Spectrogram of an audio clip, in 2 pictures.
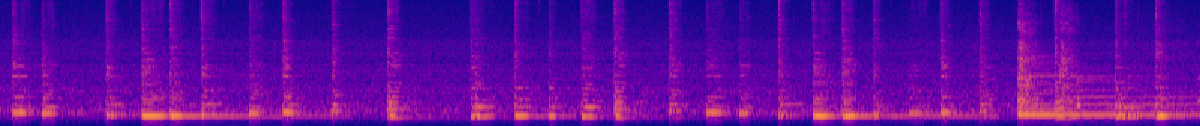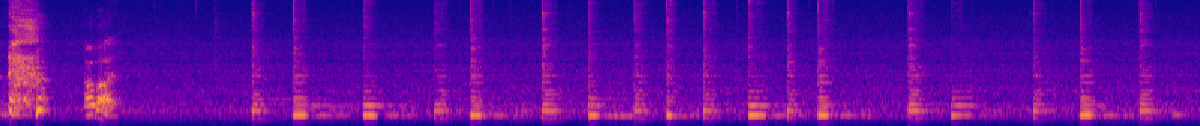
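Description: Electric guitar played with a clean tone, single plucked notes and short phrases at a slow, uneven pace. About fourteen seconds in a chord is held, followed by a loud, wavering, pitch-bending sound, after which the plucking resumes.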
